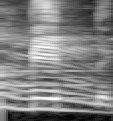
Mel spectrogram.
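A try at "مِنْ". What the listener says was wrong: Quand tu dis min, là, tu as prononcé clairement.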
